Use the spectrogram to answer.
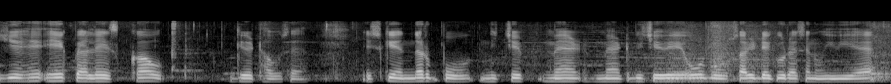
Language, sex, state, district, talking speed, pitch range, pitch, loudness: Hindi, male, Uttar Pradesh, Saharanpur, 155 wpm, 140-155 Hz, 145 Hz, -18 LUFS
